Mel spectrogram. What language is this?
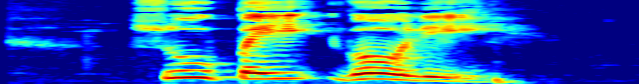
Domaaki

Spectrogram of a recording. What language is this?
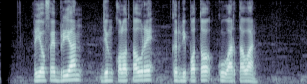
Sundanese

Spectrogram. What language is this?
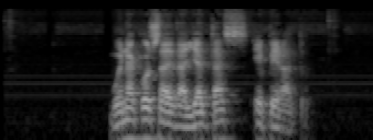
Aragonese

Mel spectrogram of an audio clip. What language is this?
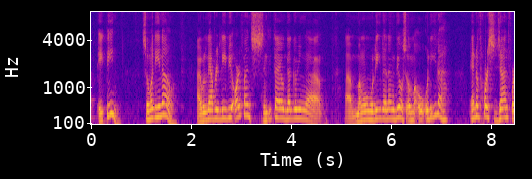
Filipino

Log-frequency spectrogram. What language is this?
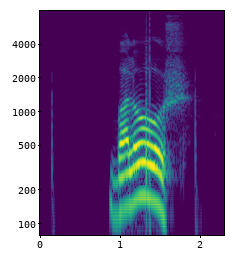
Domaaki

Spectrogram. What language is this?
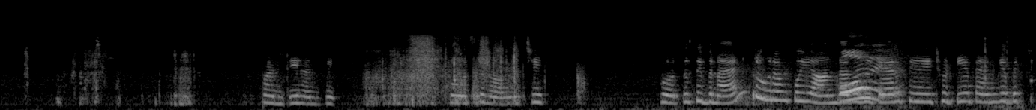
Punjabi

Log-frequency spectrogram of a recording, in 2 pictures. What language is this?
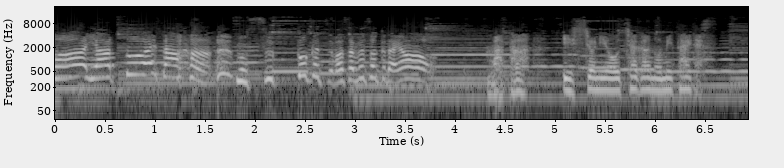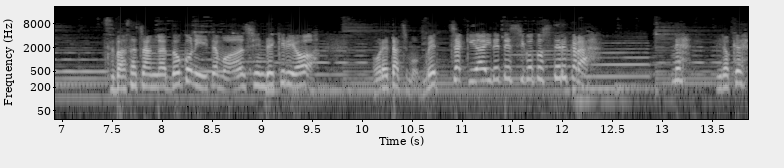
Japanese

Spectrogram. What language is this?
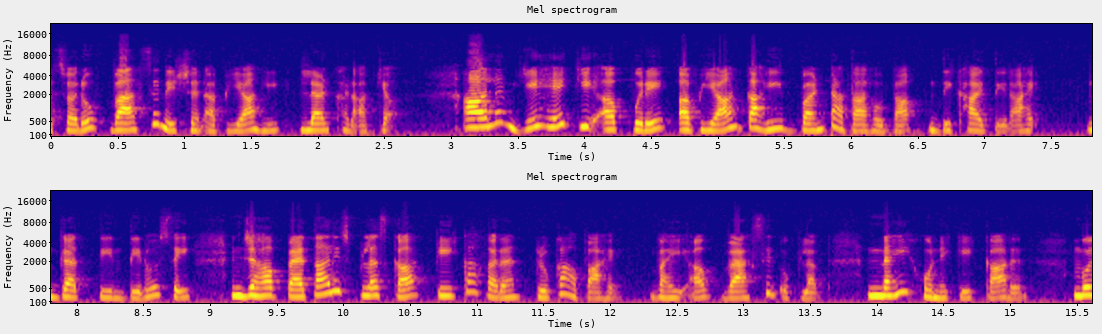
Hindi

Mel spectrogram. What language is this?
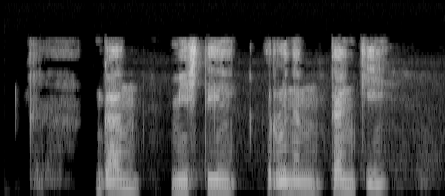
Yanahuanca Pasco Quechua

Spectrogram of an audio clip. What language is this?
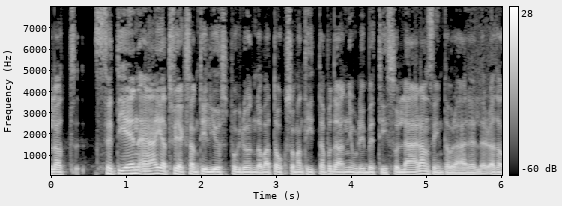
Swedish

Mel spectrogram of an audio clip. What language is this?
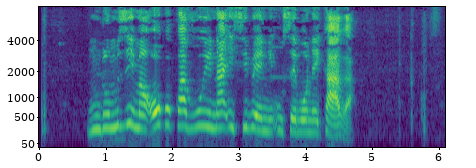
Taita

